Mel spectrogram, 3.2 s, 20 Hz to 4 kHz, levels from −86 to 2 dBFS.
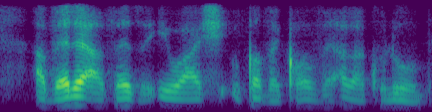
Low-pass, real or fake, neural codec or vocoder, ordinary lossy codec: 3.6 kHz; fake; codec, 24 kHz, 0.9 kbps, DualCodec; none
